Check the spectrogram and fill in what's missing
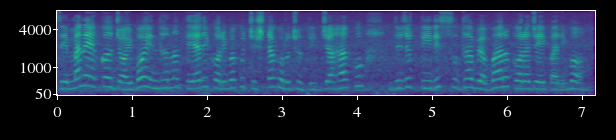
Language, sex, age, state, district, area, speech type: Odia, female, 18-30, Odisha, Sundergarh, urban, read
